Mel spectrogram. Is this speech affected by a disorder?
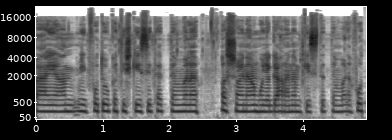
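Yes: hearing impairment; competes in deaf athletics at the Deaflympics; tried signing with japanese sign-language users at the competition.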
